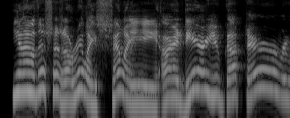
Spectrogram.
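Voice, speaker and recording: Putting on a character voice, a man speaks at an extremely high pitch and a fairly slow pace in a very clean recording with a silent background. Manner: dismissive, belittling.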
